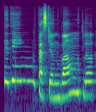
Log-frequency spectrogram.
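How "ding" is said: sing-song notification ding, much higher; phone chime. Retold or imitated. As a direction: imitate a cheerful phone chime. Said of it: "quand mon téléphone fait".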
